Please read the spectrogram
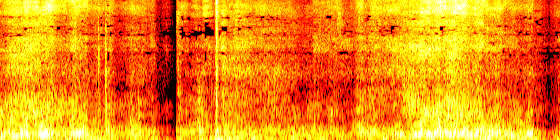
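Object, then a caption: Woven seagrass wicker box. Fingertips and nails scratch the textured top of a hollow, braided woven seagrass wicker box, making a dry, rustling scrape with a low hollow body. A few sharp clicks stand out against the steady, bright scratching, which swells and fades throughout the clip.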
